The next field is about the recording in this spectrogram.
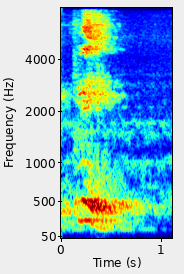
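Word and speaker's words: play: देखिए प्ले, हमने क्या पढ़ा? प्ले। हमने क्या पढ़ा? प्ले। तो ये जो आ रहा है इस ए का, वाई का नहीं आ रहा है। वाई यहां पर साइलेंट है, ठीक है ना।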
